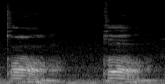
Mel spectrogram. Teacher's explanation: Contoh huruf qaf, qa, hanya belakang lidah saja yang naik, tetapi depannya masih lagi turun, ada ruang udara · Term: infitah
